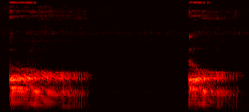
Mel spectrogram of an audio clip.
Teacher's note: the back of your tongue is up towards the top of your mouth and the front of your tongue is down lower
